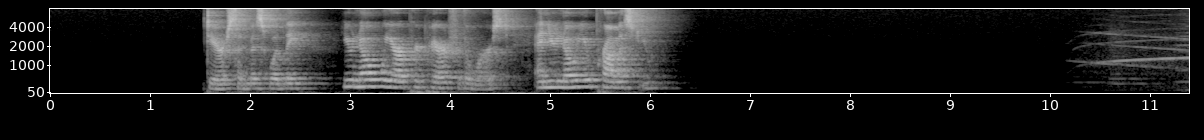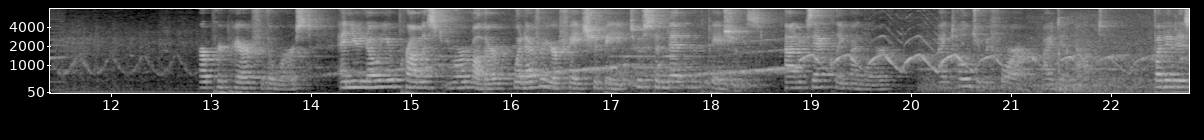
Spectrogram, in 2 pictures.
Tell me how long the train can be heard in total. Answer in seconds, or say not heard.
3 s.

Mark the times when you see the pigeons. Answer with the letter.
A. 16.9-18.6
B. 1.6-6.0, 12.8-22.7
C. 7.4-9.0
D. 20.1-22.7
A.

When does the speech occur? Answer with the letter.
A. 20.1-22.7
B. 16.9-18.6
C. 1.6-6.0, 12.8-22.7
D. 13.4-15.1
C.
